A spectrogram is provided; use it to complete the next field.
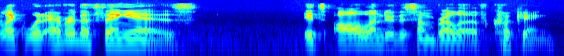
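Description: Very wide pitch swings mark a man's fairly slow delivery. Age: 50s. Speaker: sex educator. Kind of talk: interview.

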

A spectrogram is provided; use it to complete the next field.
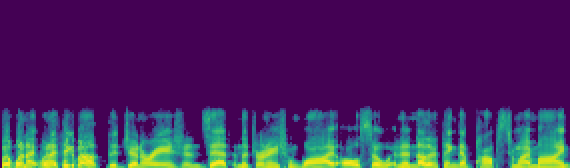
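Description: A woman speaks in an ordinary speaking voice with fairly low pitch. Her pace is fairly quick and her intonation lively. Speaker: radio host. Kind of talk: interview.

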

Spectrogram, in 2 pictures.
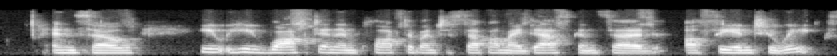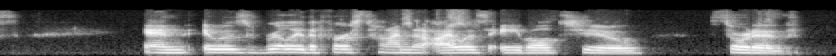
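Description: A woman's fairly low voice with a Californian accent, monotone and flat, at a moderate pace against a quiet background. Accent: Californian American. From US West Coast, Los Angeles. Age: 50s. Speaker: business executive and author. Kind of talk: interview.

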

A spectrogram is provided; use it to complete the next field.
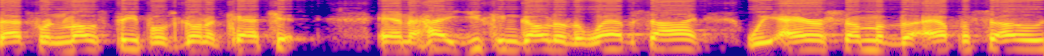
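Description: A fairly quick, high-pitched male voice in a Southern US accent, its loudness very even. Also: fairly even intonation. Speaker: outdoor TV show host. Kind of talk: casual banter.

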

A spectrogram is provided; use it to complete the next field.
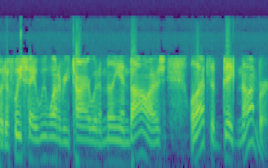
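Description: A normal speaking voice. The pace is fairly quick. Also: man. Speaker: financial planner. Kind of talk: interview.

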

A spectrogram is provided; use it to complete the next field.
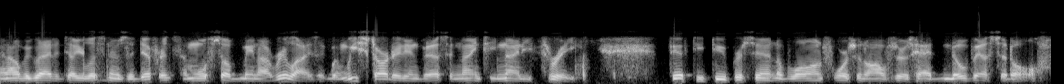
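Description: In an American accent, a man with a very deep, low voice talks very fast with fairly even intonation over noticeable background noise. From Guadalajara, Mexico (returned to US as teen). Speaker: nonprofit founder, police advocate. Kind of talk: interview.

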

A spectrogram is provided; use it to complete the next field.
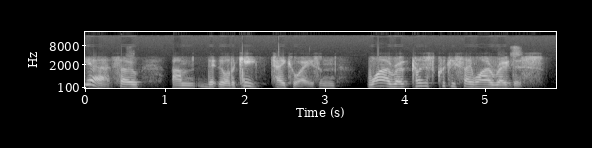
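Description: With a British accent, a man speaks at a fairly high pitch using lively intonation. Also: moderate pace. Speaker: business show host and speaker. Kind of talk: casual interview chat.

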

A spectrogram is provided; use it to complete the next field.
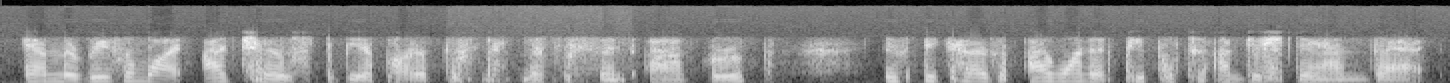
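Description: Amid noticeable background noise, a woman talks at a fairly slow pace with ordinary pitch variation. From San Francisco Bay Area. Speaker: style consultant and former model. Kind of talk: radio interview.

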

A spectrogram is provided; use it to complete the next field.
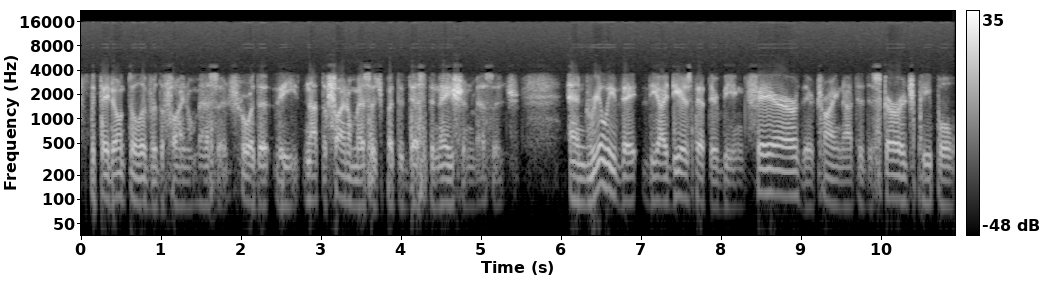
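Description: Over noticeable background noise, a man with a New York accent speaks at a moderate pace in a very deep, low voice with ordinary pitch variation. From New York City. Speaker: executive coach. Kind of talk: interview.

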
